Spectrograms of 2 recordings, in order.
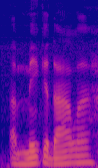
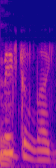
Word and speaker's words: amygdala: And one of my co-presenters, she talked about this particular amygdala hijack, if I pronounced it correctly. – And amygdala, yeah. – Amygdala, thank you.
